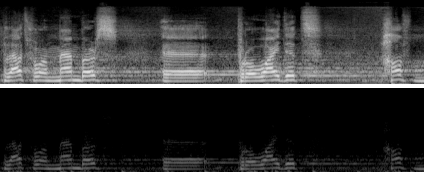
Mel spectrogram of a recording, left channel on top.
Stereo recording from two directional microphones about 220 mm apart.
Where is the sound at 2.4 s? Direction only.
30° left (ahead or behind).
